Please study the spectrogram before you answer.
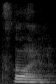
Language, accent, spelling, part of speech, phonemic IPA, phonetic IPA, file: Armenian, Eastern Armenian, սահել, verb, /sɑˈhel/, [sɑhél], Hy-սահել.ogg
- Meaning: to slide, glide, skid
